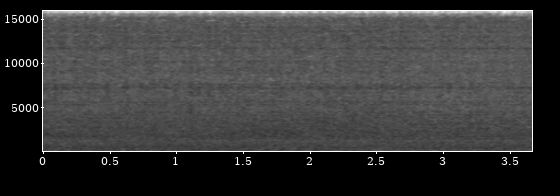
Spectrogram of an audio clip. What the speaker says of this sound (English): I'm going to turn the dyno on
